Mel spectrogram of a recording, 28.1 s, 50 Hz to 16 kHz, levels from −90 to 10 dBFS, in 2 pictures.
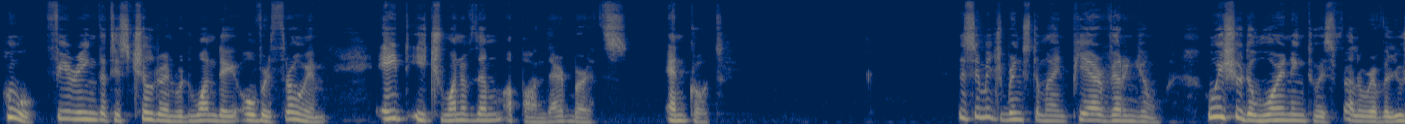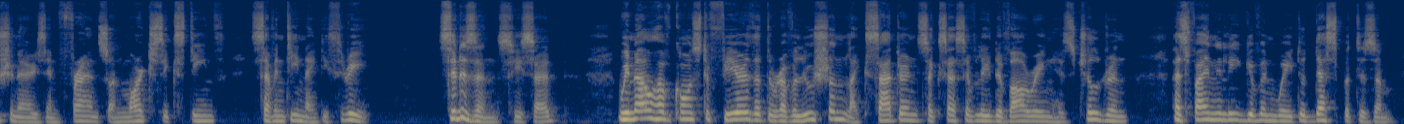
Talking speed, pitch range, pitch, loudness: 140 wpm, 145-185 Hz, 165 Hz, -31 LUFS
